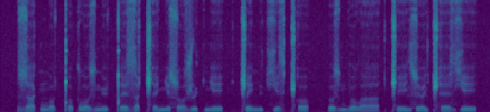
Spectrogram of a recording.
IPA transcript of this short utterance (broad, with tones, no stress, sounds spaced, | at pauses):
ɮ aː˦˥ k ŋ ɔ˨˩˦ ǃ ɔ˨˩˦ k lˠ o˨˩˦ z ŋ ø˨˩ ǃ ɛː˦˥ z a˦˥ ǁʰ ɛ˨˩˦ ɲ ɘ˦˥ ɬ ɔː˨˩˦ z ɭ ɨ˦˥ k ɲ e˦˥ | ǁ eː˥˩ ŋ ɨː˨˩ k ç eː˨˩ z ǁʰ ɔ˦˥ | o˥˩ z m b o˥˩ lˠ aː˨˩ | ǁ eː˨˩˦ lʲ ɬ œː˨˩˦ lʲ ǁʰ ɛː˨˩ z ç e˥˩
